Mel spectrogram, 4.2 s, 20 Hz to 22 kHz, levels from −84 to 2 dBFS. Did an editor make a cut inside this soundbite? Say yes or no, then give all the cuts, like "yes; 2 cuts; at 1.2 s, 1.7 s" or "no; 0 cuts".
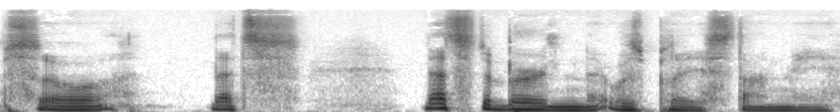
no; 0 cuts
